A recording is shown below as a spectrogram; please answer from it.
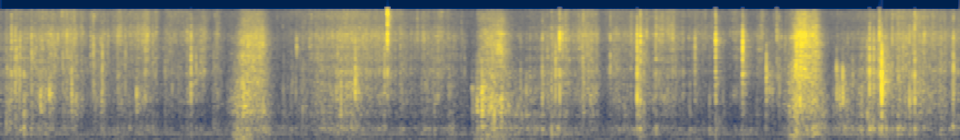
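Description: Both hands scoop up crushed white gym chalk powder from a heap in a black bowl, squeezing it and rubbing it between palms and fingers. Soft, dry crunching and crinkling with a bright, hissy grit runs throughout, swelling into louder rubbing bursts every few seconds.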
